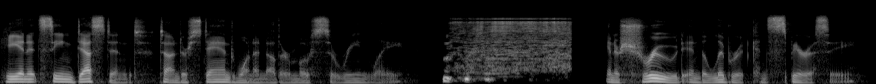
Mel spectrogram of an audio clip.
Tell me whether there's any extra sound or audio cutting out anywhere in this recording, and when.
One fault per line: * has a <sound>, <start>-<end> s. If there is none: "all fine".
* has a laugh, 4.4-5.7 s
